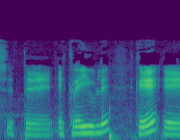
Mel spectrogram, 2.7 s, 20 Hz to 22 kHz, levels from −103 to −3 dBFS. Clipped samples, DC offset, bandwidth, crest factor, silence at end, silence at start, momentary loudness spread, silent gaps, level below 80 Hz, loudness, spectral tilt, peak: under 0.1%; under 0.1%; 8 kHz; 22 dB; 0 s; 0 s; 18 LU; none; -62 dBFS; -31 LUFS; -6 dB/octave; -10 dBFS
